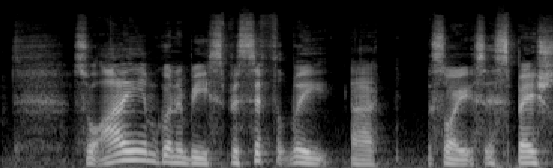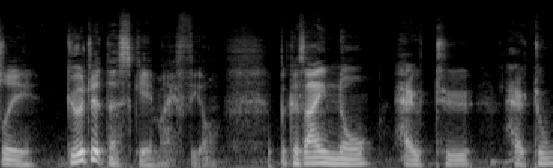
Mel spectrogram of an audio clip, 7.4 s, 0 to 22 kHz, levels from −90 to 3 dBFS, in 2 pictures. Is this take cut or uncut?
cut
